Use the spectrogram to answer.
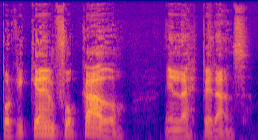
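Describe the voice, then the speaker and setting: A man's voice: on the low side, lively intonation, moderate pace, fairly bright tone. A man with a Uruguayan Spanish accent preaching a reflective Bible sermon, earnest and repeating key phrases for emphasis.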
